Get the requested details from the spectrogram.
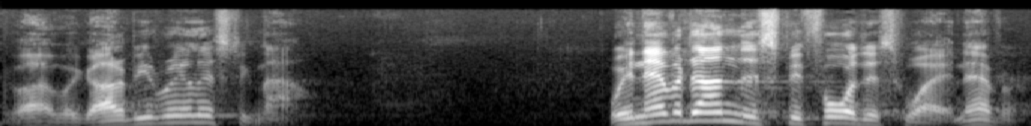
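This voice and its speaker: A man preaching a sermon in an authoritative, emphatic manner, breaking his sentences into short phrases with deliberate pauses. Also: fairly high pitch, sing-song, sharp tone. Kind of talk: sermon to a congregation and broadcast audience. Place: large reverberant hall before a congregation. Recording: long hall reverb.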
